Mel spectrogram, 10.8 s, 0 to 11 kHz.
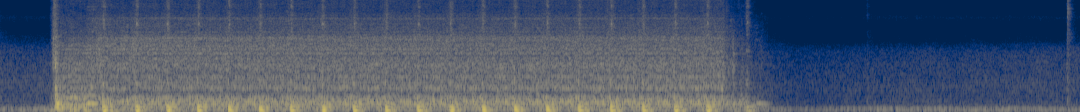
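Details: MCI MC8 diesel bus, sat about two years, first day above freezing, cranked from front controls, batteries suspected weak; smoking so fuel present: steady starter churning about three turns a second for seven seconds, never catches; long crank, no start.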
